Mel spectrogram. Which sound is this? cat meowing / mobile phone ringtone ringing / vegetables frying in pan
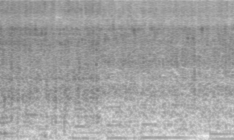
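vegetables frying in pan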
